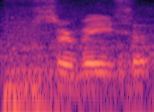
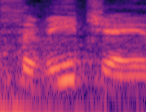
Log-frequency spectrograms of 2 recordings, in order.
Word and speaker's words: ceviche: had way too much food yeah the uh Sur ciche Ceviche there we go I want to say Sur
